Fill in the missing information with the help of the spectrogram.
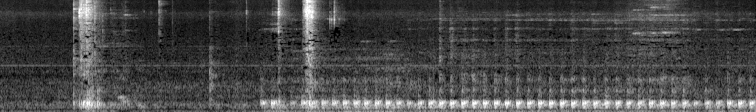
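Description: Metal tools clicking down on a soldering brick a few times. From about four seconds in, a jeweller's soldering torch runs with an even, fast-pulsing hum.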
